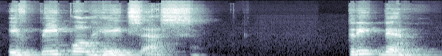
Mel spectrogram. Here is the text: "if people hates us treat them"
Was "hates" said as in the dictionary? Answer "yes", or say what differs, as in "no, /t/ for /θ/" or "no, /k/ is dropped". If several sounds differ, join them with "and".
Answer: yes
